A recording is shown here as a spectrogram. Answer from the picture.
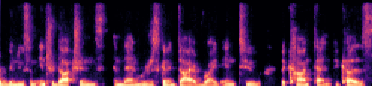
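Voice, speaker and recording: With an American accent, a man speaks at a fairly quick pace in a very deep, low voice. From US Midwest, near Chicago. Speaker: webinar presenter. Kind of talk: webinar presentation. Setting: online webinar. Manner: fast; animated.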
